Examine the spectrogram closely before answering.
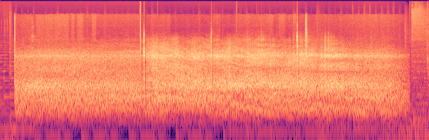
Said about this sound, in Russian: такие звуки слышали жители Севастополя ночью. В местных телеграм-каналах люди делились видео, на которых слышны взрывы и видно дым и зарево.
